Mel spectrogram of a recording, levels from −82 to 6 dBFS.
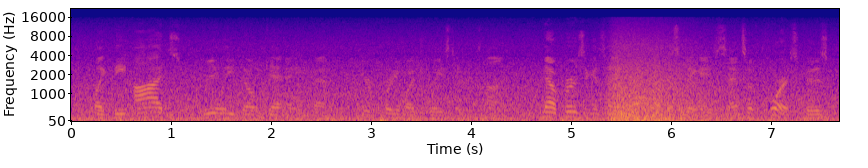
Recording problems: wind noise on the microphone; heavy; 1 dB above the speech

